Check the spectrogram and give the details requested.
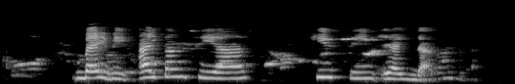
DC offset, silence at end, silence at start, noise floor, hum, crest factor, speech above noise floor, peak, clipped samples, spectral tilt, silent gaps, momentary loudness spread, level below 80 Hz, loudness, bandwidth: under 0.1%; 0.55 s; 0.1 s; -51 dBFS; none; 20 dB; 32 dB; 0 dBFS; under 0.1%; -3 dB/octave; none; 16 LU; -78 dBFS; -19 LUFS; 7 kHz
